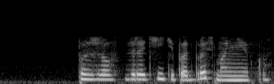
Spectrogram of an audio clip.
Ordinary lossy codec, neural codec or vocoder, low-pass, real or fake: AAC, 16 kbps; none; 3.6 kHz; real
